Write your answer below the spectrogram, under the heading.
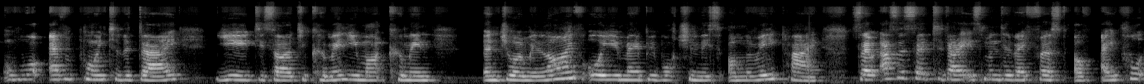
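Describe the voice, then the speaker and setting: A woman's voice: mid-range voice, a bit bright. A woman hosting a casual live stream while cooking at home, chatty and repeating words for emphasis, still getting over a cold. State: recovering from a cold, coughing. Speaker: lifestyle channel host. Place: home kitchen. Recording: echoey kitchen, mic at a distance.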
